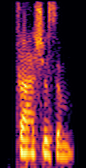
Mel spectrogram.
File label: "Fascism", Indian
